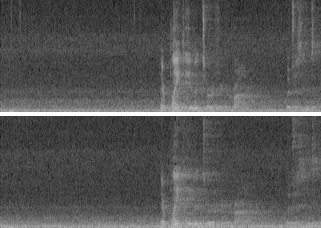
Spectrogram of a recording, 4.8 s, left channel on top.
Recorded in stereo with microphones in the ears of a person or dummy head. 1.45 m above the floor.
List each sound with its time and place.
2.4 s a man speaking: 15° left (ahead or behind), 0.6 m; by 4.7 s 70° left (ahead or behind), 1.7 m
